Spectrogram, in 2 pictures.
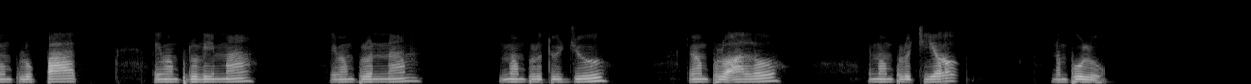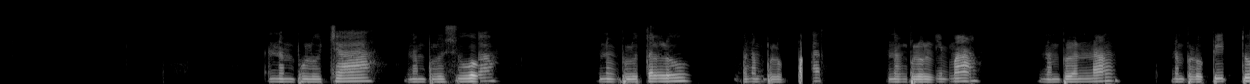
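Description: Repeated packet loss (robotic sound) occurs at 9.13–9.91 s, 17.23–22.88 s and 23.44–24.80 s. Lost packets are filled by stretching the preceding sound, making the speech choppy with pieces missing, with gaps up to 100 ms.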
